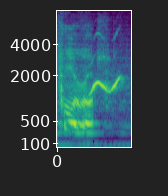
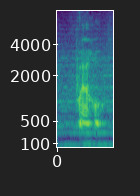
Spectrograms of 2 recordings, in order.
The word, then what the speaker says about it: Poirot: Poor Rods. No, no, no. Pero. It is pronounced Pero.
